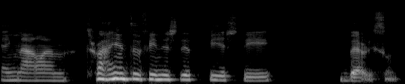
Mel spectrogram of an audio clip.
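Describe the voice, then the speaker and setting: A woman's voice: mid-range voice, measured pace, warm tone, no room sound. Casting: woman from Peru, 30s, thoughtful interview guest, dead-dry sound. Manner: thoughtful, laughs between phrases, clears throat. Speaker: guest researcher. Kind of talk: conversational interview answer.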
